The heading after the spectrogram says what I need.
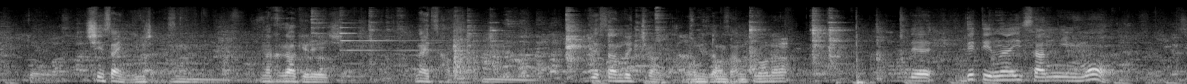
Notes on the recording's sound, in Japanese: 今回は年末の喧騒を中継できたら(ウソ)とサイゼリヤさんでの録音になってます！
